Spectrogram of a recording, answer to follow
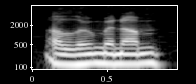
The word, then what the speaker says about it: aluminum: There's a a war between the two elements or the two pronunciations. British use aluminium. Americans use aluminum.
